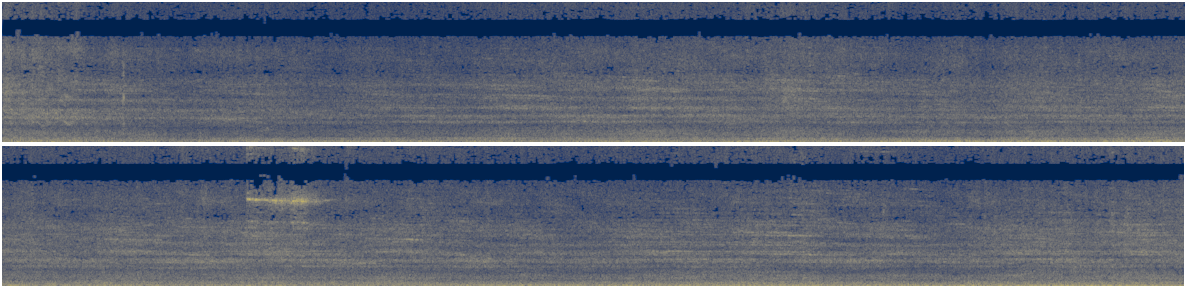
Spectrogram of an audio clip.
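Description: Florida East Coast freight train's cars rolling past, tank cars and then double-stack container cars: a continuous rumble and rattle of steel wheels on the rails that stays steady, growing slightly louder near the end.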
